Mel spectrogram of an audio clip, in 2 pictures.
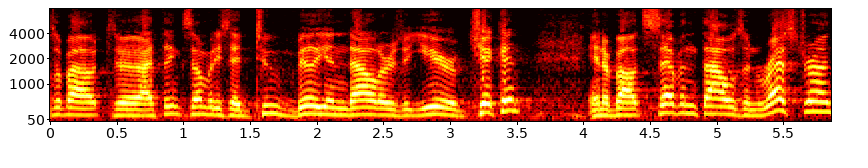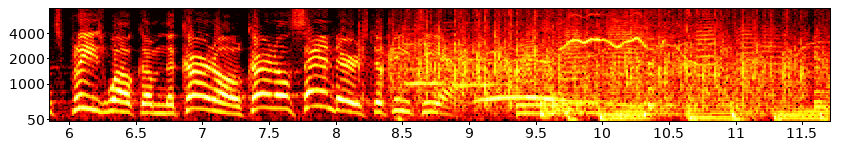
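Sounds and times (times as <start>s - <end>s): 
speech: 0.0s - 10.2s
standing ovation for Colonel Sanders on a televised Christian talk show: 8.2s - 11.6s
music with sustained tones: 9.5s - 11.6s.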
